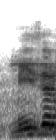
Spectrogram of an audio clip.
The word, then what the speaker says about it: measure: মেজার মানে কি?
